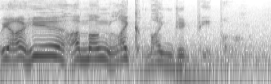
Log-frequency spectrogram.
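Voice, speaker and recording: A man puts on a raspy character voice, high-pitched and swinging very widely in pitch. He speaks at a fairly slow pace over clear background noise. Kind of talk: formal public address. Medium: video game. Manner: genial, diplomatic.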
